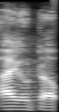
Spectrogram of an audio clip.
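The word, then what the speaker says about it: iota: तो ठीक है, जो भी आप है ना प्रोनाउंसिएशन करें, बट आयोटा को जानकारी रखिए कि इसको आयोटा हम कहते हैं, ठीक है।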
